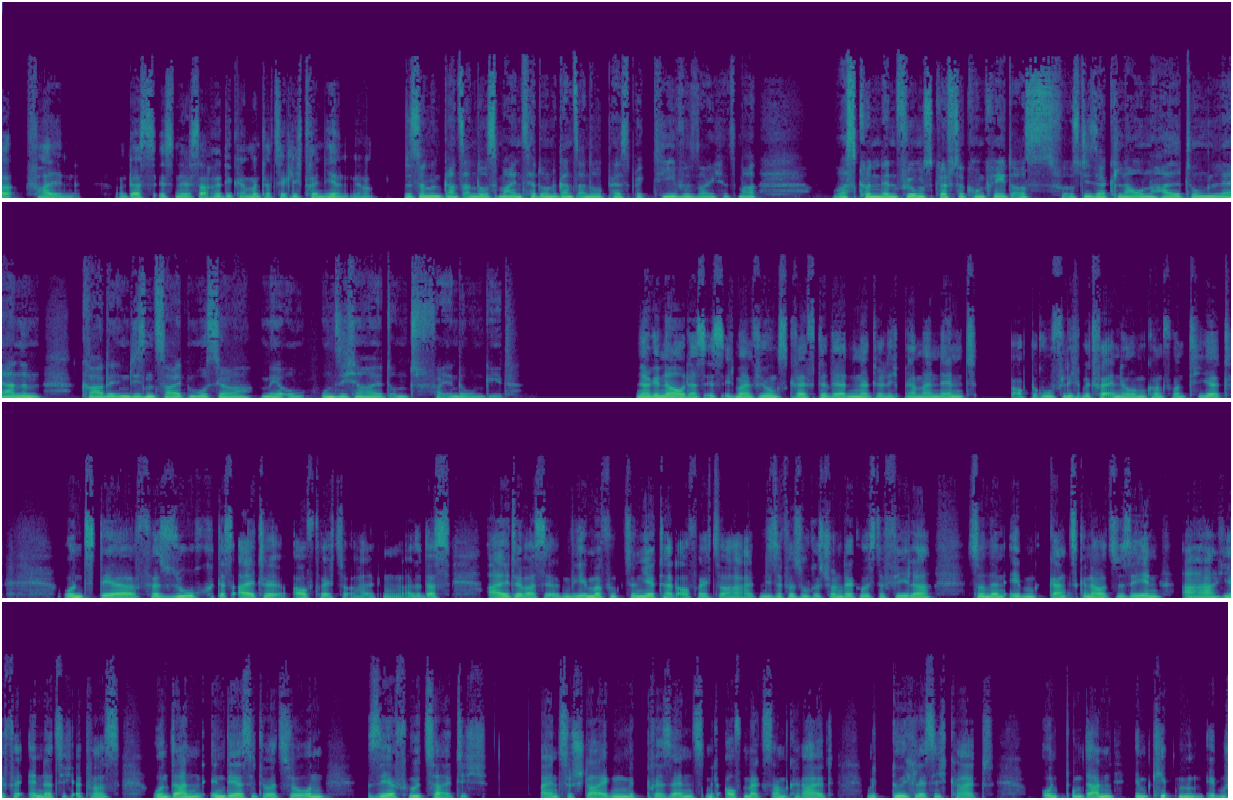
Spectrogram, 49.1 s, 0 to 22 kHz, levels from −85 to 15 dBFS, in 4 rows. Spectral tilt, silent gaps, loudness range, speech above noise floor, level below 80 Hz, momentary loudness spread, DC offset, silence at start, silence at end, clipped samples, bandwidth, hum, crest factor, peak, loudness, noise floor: -6.5 dB/octave; none; 3 LU; over 69 dB; -46 dBFS; 10 LU; under 0.1%; 0 s; 0 s; under 0.1%; 16.5 kHz; none; 20 dB; -2 dBFS; -22 LUFS; under -90 dBFS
